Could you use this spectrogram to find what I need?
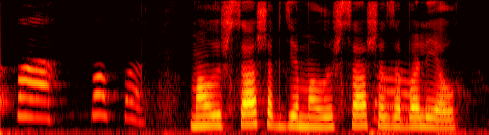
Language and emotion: Russian, neutral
